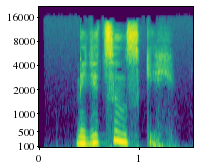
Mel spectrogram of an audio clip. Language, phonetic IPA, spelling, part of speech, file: Russian, [mʲɪdʲɪˈt͡sɨnskʲɪj], медицинский, adjective, Ru-медицинский.ogg
- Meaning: medical, medicinal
